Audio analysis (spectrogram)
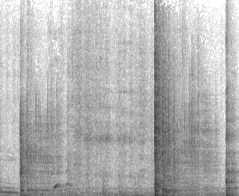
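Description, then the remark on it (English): Dice clatter onto a hard tabletop as players roll for initiative in a tabletop role-playing game, in three separate sharp bursts, each a loud knock followed by a short rattling tumble, with quiet pauses between the throws. “All right, everybody roll for initiative.”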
